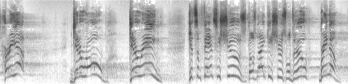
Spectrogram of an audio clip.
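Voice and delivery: father barking happy orders to the servants; excited orders. Acted. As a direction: hurry the servants like a thrilled dad.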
